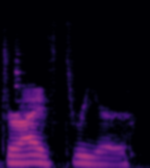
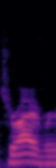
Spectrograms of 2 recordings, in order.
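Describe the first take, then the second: First: It sounds like drive followed by three-er. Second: It sounds like the plain word driver. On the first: The speaker calls it right. "it's drive threer" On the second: The speaker calls it wrong. "it's not driver"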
